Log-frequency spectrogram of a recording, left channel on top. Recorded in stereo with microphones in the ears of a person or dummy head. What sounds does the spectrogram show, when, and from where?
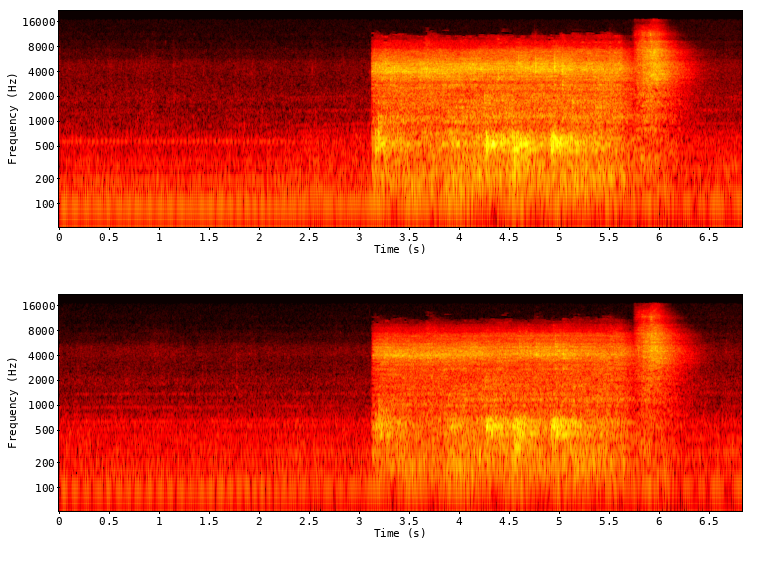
3.1 s boiling: 70° left (ahead or behind), 2.5 m
5.7 s tearing paper: 30° left (ahead or behind), 1.7 m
